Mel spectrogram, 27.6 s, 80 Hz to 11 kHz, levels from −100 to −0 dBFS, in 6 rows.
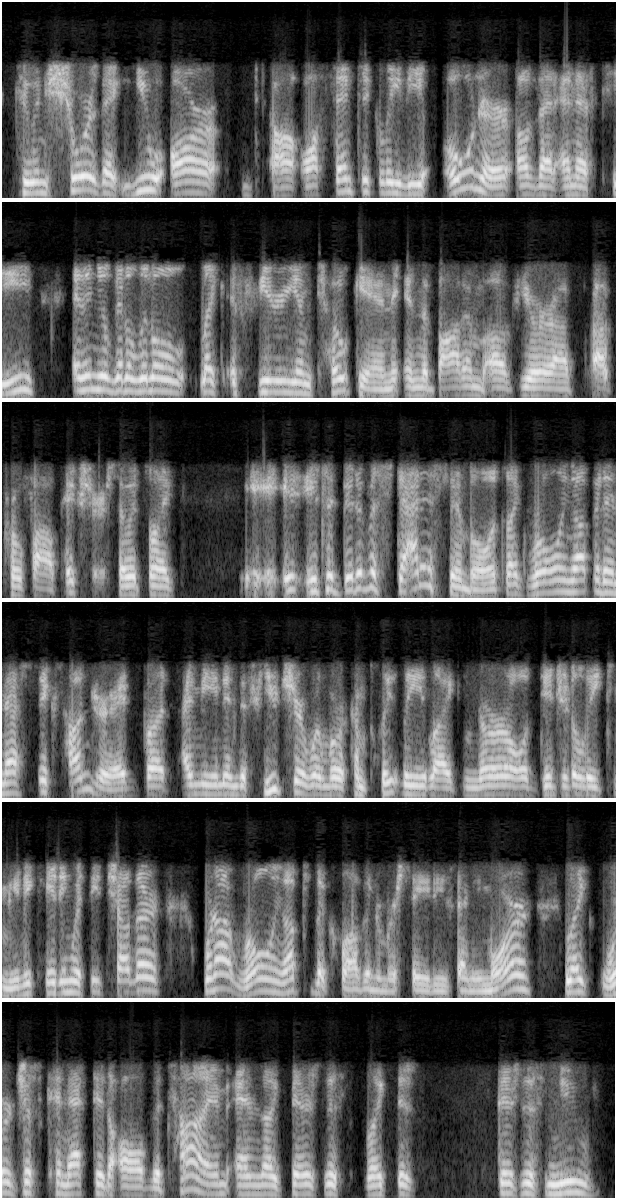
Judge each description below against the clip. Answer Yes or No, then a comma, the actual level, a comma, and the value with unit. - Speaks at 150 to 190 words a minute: No, average, 200 wpm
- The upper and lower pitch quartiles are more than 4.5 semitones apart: Yes, average, 5.2 semitones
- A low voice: No, medium, 160 Hz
